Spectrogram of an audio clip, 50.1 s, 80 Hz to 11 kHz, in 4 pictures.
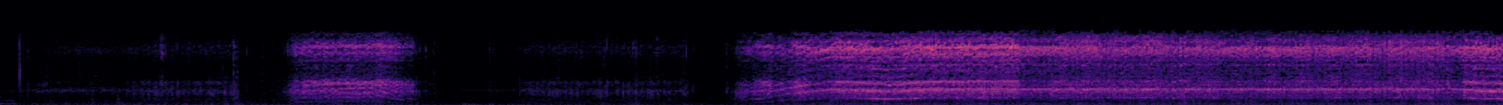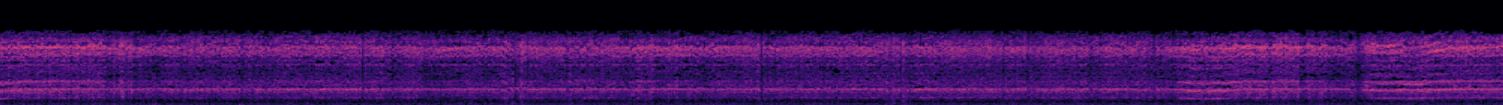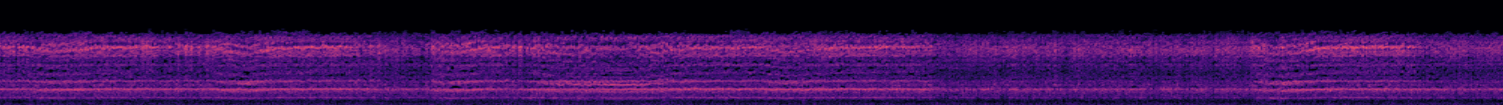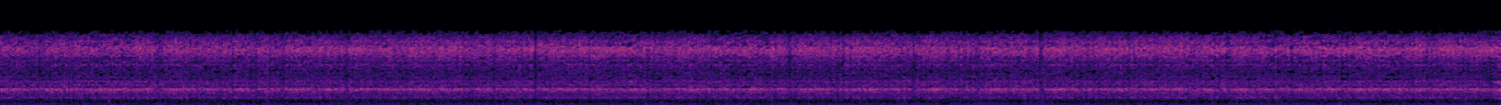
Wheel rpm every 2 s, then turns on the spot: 10, 50, 10, 160, 230, 230, 230, 230, 230, 230, 230, 230, 220, 230, 230, 220, 230, 230, 230, 230, 230, 230, 230, 230, 230.
0-2 4-6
